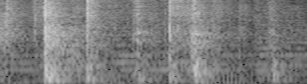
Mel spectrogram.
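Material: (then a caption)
Pork skin. Deep-fried or air-fried pork belly is handled, giving a series of short, crisp crackling snaps with quiet pauses between them. The sound shows the skin is crispy and the belly is perfectly fried.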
